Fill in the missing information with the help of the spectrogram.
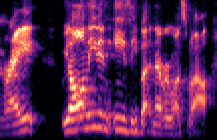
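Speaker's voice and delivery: usual speaking voice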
